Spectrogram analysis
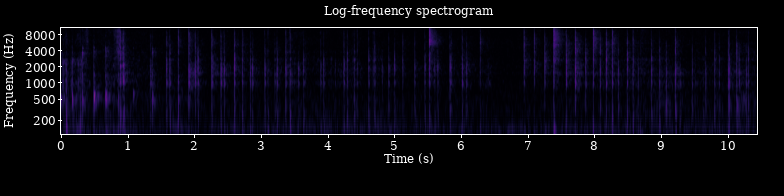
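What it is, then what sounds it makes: Plastic paddle hairbrush. Long nails scratch and tap the smooth, hollow back of a black plastic paddle hairbrush. The result is a quick, irregular run of sharp, dry clicks with bright, short scratchy strokes between them. The sound is quiet, close and crisp, with almost no ring.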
